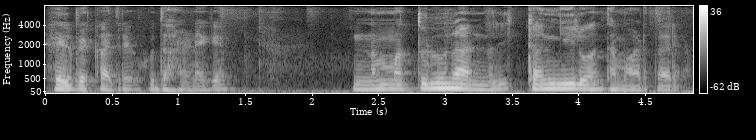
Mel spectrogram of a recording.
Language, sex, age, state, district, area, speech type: Kannada, male, 30-45, Karnataka, Udupi, rural, spontaneous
